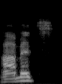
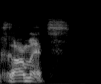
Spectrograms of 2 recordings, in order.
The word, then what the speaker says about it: chametz: how do you say it? Chametz? – Comments, yeah. – Oh, chametz.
